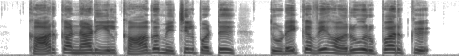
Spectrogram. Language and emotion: Tamil, disgusted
